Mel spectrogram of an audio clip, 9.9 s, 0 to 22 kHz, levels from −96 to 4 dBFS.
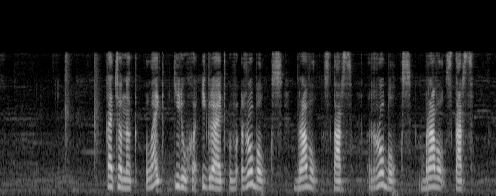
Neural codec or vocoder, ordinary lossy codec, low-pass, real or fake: none; none; 7.2 kHz; real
